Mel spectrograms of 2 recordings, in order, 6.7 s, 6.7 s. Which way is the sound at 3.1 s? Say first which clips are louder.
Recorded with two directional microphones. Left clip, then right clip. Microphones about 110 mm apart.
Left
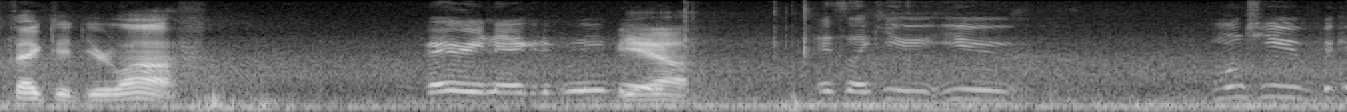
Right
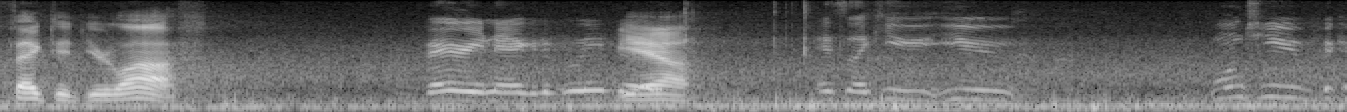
Right 1 dB; 50° right (ahead or behind).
